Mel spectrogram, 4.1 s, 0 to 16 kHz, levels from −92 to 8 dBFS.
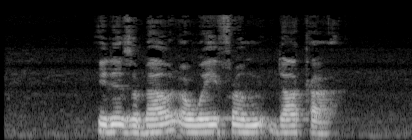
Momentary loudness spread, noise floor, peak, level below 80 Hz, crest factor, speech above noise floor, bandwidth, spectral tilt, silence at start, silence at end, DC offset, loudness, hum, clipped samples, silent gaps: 11 LU; -55 dBFS; -4 dBFS; -52 dBFS; 14 dB; 38 dB; 11 kHz; -8.5 dB/octave; 1 s; 0.8 s; under 0.1%; -17 LUFS; none; under 0.1%; none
